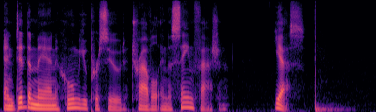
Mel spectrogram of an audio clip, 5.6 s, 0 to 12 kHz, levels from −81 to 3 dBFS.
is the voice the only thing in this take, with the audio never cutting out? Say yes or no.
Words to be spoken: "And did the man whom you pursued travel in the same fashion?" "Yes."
no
